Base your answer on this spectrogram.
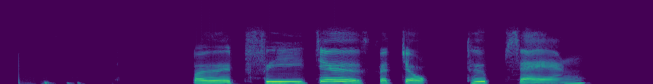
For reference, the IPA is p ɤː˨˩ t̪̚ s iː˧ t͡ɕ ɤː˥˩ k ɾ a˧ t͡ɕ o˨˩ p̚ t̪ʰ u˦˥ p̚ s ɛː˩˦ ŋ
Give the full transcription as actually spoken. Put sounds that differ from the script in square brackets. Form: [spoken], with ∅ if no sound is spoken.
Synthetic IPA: p ɤː˨˩ t̪̚ [f] iː˧ t͡ɕ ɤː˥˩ k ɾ a˧ t͡ɕ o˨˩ [k̚] t̪ʰ [ɯ˦˥] p̚ s ɛː˩˦ ŋ

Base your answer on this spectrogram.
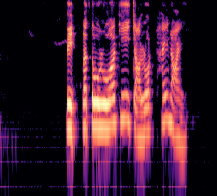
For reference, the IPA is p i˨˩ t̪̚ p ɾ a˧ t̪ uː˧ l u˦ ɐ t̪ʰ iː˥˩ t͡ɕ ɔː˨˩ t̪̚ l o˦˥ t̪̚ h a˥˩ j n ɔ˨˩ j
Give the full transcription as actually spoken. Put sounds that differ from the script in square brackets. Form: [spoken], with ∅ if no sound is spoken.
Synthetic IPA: p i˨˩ t̪̚ p ɾ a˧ t̪ uː˧ l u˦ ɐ t̪ʰ iː˥˩ t͡ɕ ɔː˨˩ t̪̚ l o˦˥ t̪̚ h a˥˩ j n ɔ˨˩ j

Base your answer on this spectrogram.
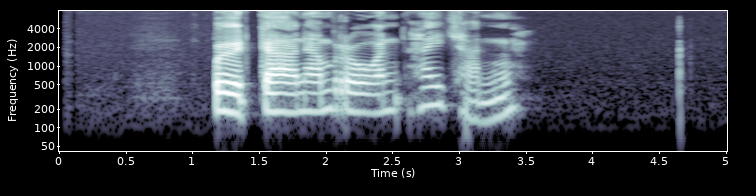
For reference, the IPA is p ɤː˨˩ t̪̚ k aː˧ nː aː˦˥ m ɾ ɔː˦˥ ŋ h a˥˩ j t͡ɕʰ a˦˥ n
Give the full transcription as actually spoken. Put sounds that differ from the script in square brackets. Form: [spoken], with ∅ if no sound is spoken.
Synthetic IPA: p ɤː˨˩ t̪̚ k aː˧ [n] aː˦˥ m ɾ ɔː˦˥ [n] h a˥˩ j t͡ɕʰ a˦˥ n

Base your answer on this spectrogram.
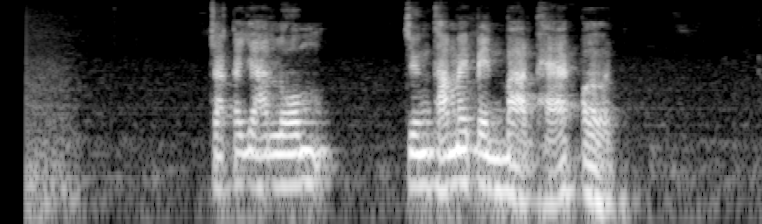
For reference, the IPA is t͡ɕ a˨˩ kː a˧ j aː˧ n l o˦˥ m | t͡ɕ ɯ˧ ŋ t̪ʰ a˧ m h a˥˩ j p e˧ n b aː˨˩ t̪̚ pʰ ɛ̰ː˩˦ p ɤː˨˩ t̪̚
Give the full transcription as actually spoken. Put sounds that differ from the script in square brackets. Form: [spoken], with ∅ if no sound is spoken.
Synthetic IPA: t͡ɕ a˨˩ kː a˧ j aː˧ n l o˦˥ m | t͡ɕ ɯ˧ ŋ t̪ʰ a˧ m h a˥˩ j p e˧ n b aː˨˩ t̪̚ pʰ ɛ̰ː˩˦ p ɤː˨˩ t̪̚

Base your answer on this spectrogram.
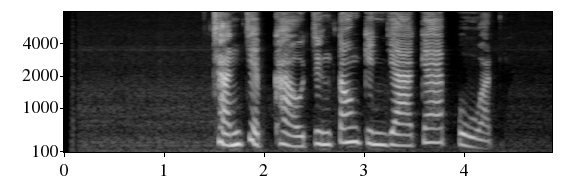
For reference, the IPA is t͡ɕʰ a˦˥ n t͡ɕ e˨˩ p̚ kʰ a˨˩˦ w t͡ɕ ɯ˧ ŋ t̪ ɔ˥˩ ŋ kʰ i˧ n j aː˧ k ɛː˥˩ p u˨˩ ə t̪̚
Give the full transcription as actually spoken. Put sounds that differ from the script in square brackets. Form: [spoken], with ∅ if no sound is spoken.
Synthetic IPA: t͡ɕʰ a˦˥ n t͡ɕ e˨˩ p̚ kʰ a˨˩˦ w t͡ɕ ɯ˧ ŋ t̪ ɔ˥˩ ŋ [k] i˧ n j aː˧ k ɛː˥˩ p u˨˩ ə t̪̚

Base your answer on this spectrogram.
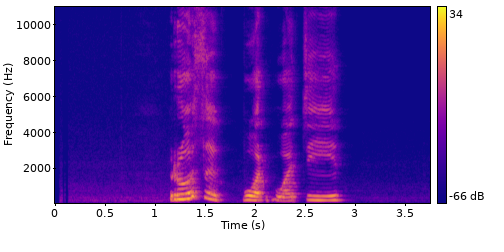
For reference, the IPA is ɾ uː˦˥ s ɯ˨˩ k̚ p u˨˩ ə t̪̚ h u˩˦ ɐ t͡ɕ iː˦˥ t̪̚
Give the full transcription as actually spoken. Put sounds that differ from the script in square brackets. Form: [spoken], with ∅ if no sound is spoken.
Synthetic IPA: ɾ uː˦˥ s ɯ˨˩ k̚ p u˨˩ ə t̪̚ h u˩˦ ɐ t͡ɕ iː˦˥ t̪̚

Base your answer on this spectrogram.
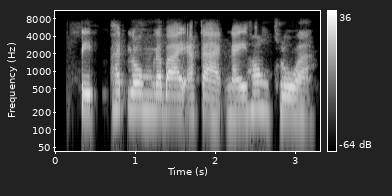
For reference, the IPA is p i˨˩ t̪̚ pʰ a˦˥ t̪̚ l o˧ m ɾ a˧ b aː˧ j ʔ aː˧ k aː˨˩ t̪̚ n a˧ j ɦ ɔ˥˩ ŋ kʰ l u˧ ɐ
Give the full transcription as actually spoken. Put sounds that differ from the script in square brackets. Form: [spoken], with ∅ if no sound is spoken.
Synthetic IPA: p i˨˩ t̪̚ pʰ a˦˥ t̪̚ l o˧ m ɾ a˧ b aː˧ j ʔ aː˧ k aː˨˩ t̪̚ n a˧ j ɦ ɔ˥˩ ŋ kʰ l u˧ ɐ

